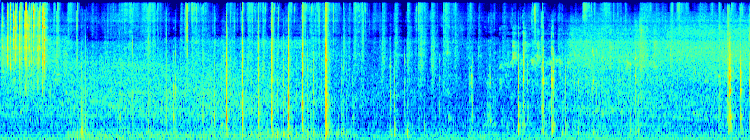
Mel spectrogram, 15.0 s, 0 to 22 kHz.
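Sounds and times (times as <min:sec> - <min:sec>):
sharp knocks from hand tools: 0:04.0 - 0:07.0.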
